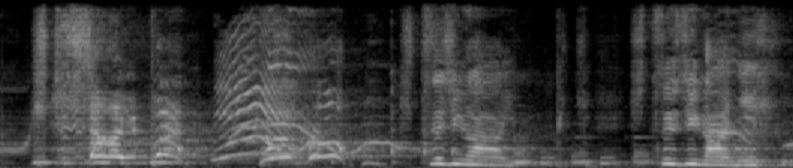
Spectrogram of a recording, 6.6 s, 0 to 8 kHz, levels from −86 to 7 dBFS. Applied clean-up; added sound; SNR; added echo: none; none; none; reverberation time 1.6 s.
